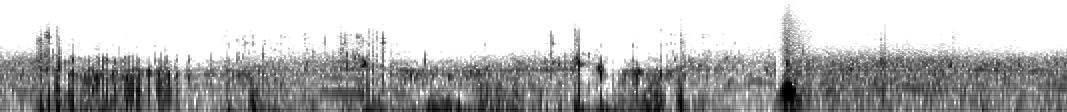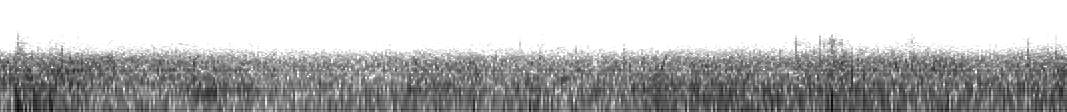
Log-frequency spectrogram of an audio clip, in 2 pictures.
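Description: Sea water sloshing and gurgling around an action camera held at the surface as it dips in and out of the water, with a sharp knock about six seconds in. After that, a steady wash of small waves.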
